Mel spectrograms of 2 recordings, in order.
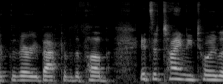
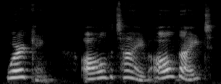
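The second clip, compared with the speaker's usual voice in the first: higher, louder, incredulous; indignant echo; 7 semitones higher, 4 dB louder, slower than usual. Acted. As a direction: throw his word back at him. Sister throws his word back.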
